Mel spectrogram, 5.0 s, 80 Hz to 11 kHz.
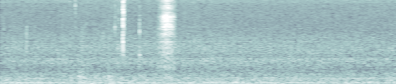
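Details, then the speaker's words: Ford Focus 1.6 petrol after repair of a high, fluctuating lean idle: low, steady idle at 768 rpm against a 750 rpm target, with no hunting or hissing; fuel trims still high but dropping; normal idle. "so seven six eight our PM's that's why he wants seven five so the RPMs is spot-on"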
